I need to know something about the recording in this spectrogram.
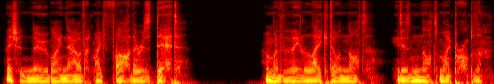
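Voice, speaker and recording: A man voicing a courtly, possessive demon king, menacing yet tenderly protective, in slow, intimate ASMR roleplay with formal, measured phrasing. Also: a bass voice, flat delivery, a little mellow, breathy edge, no echo, clean studio sound. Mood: quietly furious. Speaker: voice actor in a roleplay. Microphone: close microphone, dry.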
